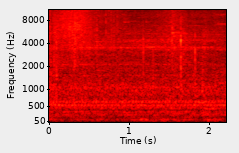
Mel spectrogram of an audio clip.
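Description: Steady background noise of a room, an even hum with a few faint ticks near the end, as a man handles the pages of a document.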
